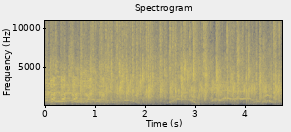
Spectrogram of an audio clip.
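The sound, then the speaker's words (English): A crowd applauds steadily at the 2023 Skyjacks Gen Con live show, dense clapping filling the whole stretch at a loud, even level, with a few cheers and raised voices mixed in. “You can clap.”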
